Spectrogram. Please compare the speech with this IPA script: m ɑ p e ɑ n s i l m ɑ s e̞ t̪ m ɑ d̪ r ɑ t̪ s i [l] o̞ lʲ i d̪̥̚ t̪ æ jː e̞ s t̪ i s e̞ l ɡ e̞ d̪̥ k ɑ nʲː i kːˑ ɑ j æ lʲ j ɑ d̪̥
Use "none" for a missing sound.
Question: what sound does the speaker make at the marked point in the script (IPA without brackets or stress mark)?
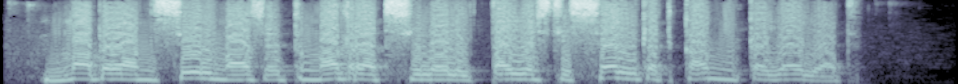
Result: l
